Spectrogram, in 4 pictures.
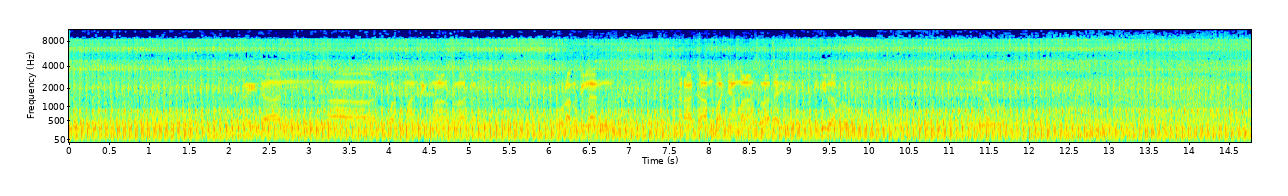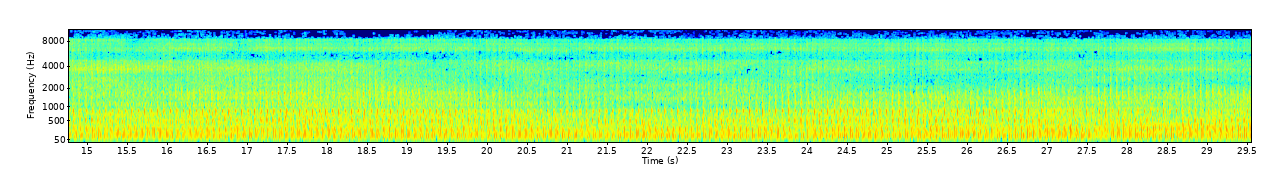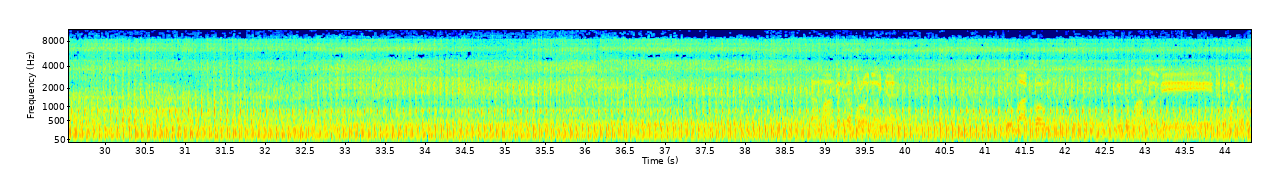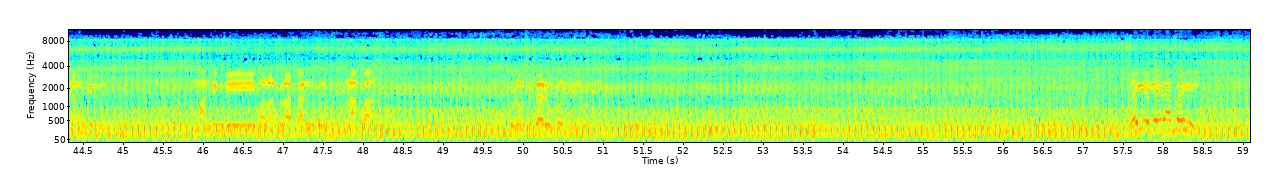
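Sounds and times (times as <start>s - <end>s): boat engine chugging: 0.0s - 59.0s.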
